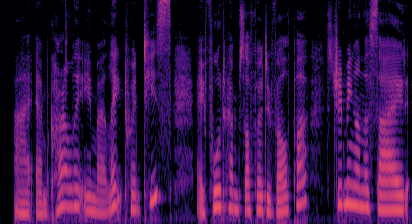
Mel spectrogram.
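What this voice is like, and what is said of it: Australian accent. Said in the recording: “I'm also from Australia, if you couldn't recognize the accent ... what the Australian accent sounds like, I know I'm not like true blue Aussie, but I'm still Australian”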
